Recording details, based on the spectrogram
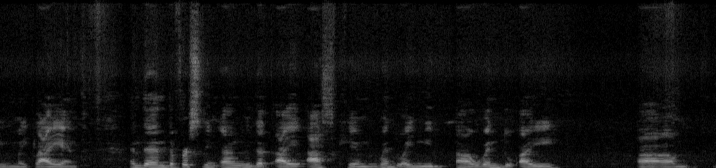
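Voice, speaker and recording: A man with a dark, mellow tone speaks at a medium pitch with lively intonation. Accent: Filipino. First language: Tagalog. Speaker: virtual assistant. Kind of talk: testimony. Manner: halting.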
